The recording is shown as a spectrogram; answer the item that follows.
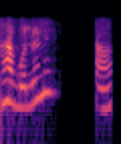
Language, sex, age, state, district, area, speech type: Gujarati, female, 30-45, Gujarat, Anand, urban, conversation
